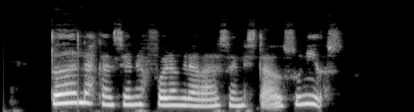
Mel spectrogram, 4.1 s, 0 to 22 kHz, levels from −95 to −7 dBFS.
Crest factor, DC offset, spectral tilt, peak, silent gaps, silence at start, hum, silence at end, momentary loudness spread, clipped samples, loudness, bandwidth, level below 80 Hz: 18 dB; under 0.1%; -4.5 dB/octave; -8 dBFS; none; 0.5 s; none; 0.8 s; 9 LU; under 0.1%; -24 LUFS; 7.8 kHz; -56 dBFS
